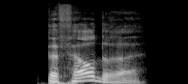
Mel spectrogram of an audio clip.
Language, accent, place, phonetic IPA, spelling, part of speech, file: German, Germany, Berlin, [bəˈfœʁdʁə], befördre, verb, De-befördre.ogg
- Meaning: inflection of befördern: 1. first-person singular present 2. first/third-person singular subjunctive I 3. singular imperative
